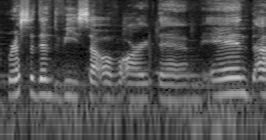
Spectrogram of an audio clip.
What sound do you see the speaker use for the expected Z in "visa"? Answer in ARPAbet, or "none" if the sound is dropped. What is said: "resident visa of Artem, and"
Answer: S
